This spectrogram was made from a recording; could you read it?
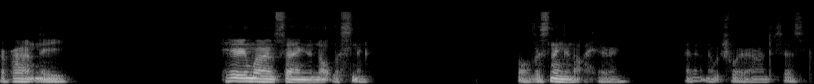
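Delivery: disappointed, let-down voice. Telling the group that people heard but did not listen: disappointed voice. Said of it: "you can probably hear in my voice how disappointed I am".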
